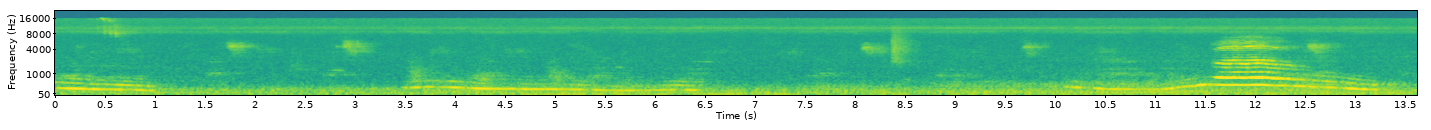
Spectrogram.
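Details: Domestic cat making several soft, low meows separated by pauses, with faint clicks and rustles between them. The clip ends with a louder, wavering meow that bends up and then falls.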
